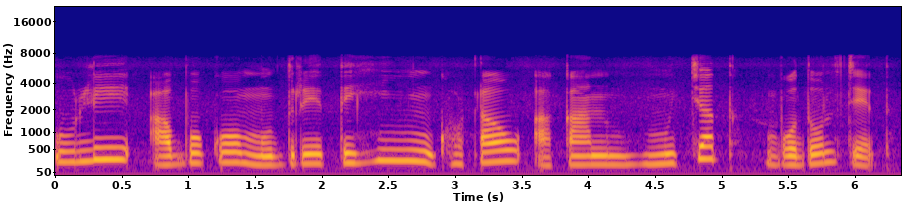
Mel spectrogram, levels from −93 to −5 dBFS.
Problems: constant background noise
